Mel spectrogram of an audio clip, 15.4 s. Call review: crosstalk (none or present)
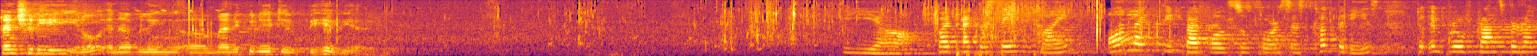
none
